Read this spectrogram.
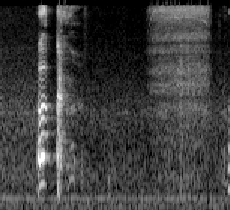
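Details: A smiling, happy baby makes two quick small bursts, a short intake then a release, like a tiny sneeze, with light room noise after. Sneezing.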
